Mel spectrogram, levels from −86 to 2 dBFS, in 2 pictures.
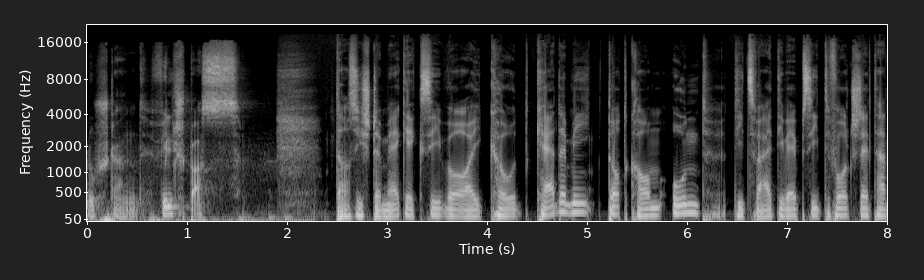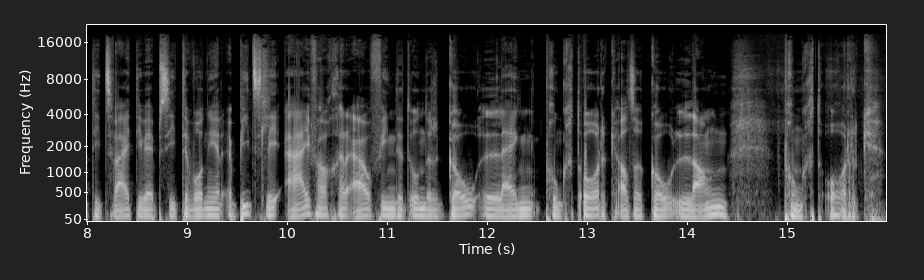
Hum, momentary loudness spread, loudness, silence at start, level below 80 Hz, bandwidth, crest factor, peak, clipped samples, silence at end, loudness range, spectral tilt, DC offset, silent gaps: none; 8 LU; -22 LUFS; 0 s; -36 dBFS; 18.5 kHz; 20 dB; -4 dBFS; under 0.1%; 0 s; 2 LU; -4.5 dB/octave; under 0.1%; none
